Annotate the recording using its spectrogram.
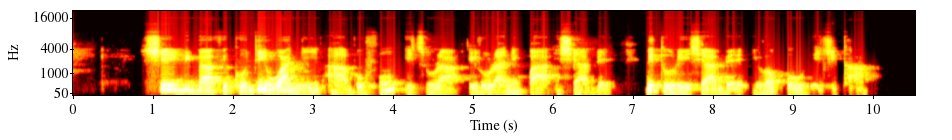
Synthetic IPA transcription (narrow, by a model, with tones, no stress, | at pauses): ʃe˦ɡ͡bi˦˨ɡ͡ba˧fi˧ko˧dĩ˦˨˦wa˦˨nĩ˨˦a˦˨bo˨fũ˨˦i˦˨tu˧ɾa˧i˨ɾu˨˧˦ɾa˧nĩ˦k͡pa˧i˧ʃɛ˦a˧bɛ˧ | nĩ˦to˧ɾi˦i˧ʃɛ˦a˧bɛ˧i˨ɾɔ˨˦k͡po˧e˨d͡ʒi˨ka˨˦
